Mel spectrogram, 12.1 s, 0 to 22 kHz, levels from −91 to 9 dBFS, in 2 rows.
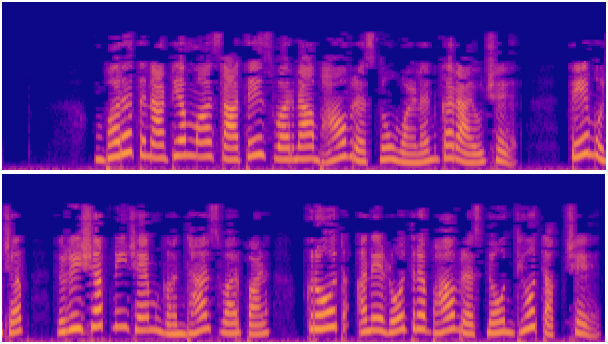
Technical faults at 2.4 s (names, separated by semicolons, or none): WMA compression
